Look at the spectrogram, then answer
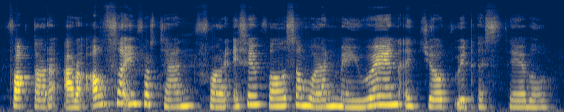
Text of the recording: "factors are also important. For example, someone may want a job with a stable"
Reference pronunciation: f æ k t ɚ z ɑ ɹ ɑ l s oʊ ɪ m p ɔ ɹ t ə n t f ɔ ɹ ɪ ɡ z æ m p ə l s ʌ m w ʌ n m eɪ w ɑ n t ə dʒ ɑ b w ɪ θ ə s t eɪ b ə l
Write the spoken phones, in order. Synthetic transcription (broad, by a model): f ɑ k t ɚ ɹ ɑ ɹ ɑ l s oʊ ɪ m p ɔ ɹ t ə n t f ɔ ɹ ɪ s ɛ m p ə l s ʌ m w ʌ n m eɪ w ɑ n ə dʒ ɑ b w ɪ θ ə s t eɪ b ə l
